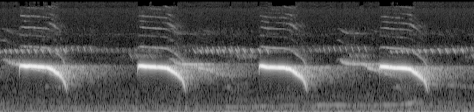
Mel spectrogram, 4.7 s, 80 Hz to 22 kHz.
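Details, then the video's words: A pair of pearl-spotted owlets duetting at night in the African bush, Northern Tuli Game Reserve, Botswana: four loud, clear downslurred whistles at about 1.2-second intervals, overlapped by fainter, higher, rapid piping notes from the second bird. "Pearl-spotted Owlet Call - The sounds of a pair of Pearl-Spotted Owlets duetting."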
